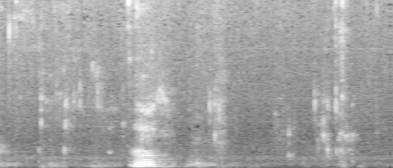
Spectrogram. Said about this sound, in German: Und jetzt kommt Wasser, das ist wunderbar, weil irgendwie habe ich gerade so eine trockene Kehle, danke. Passt ja zum Thema.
